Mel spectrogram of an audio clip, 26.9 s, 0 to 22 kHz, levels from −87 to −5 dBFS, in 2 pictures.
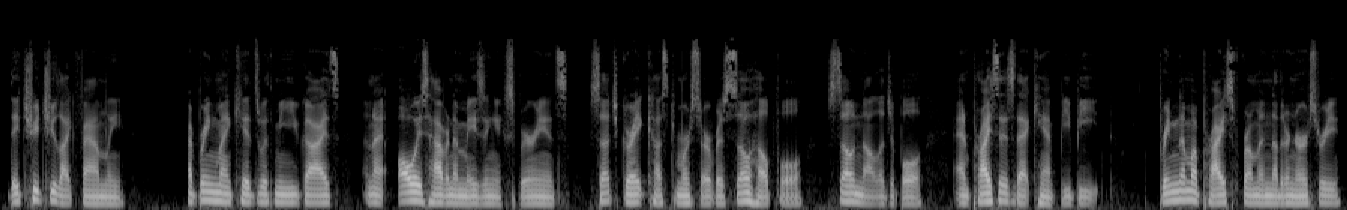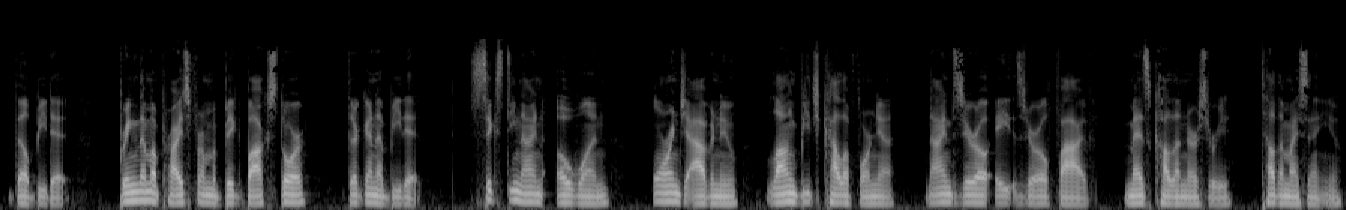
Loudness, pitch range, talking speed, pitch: -35 LUFS, 90-110 Hz, 160 wpm, 100 Hz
